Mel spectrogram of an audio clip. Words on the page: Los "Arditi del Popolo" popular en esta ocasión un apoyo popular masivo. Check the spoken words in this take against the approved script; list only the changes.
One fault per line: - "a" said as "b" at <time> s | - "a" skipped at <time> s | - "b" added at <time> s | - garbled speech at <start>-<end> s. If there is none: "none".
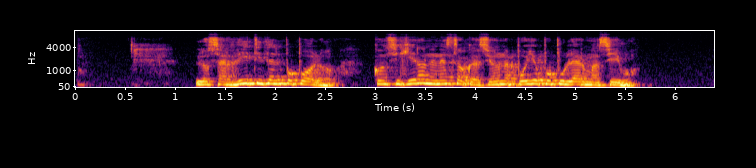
- "popular" said as "consiguieron" at 3.0 s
